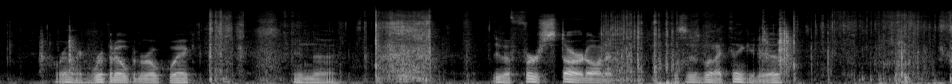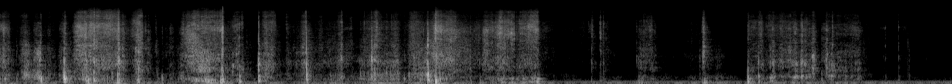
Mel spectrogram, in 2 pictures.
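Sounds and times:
cardboard box tearing: 0:03.5 - 0:04.4, 0:06.0 - 0:07.1, 0:08.0 - 0:15.0, 0:17.0 - 0:18.2.

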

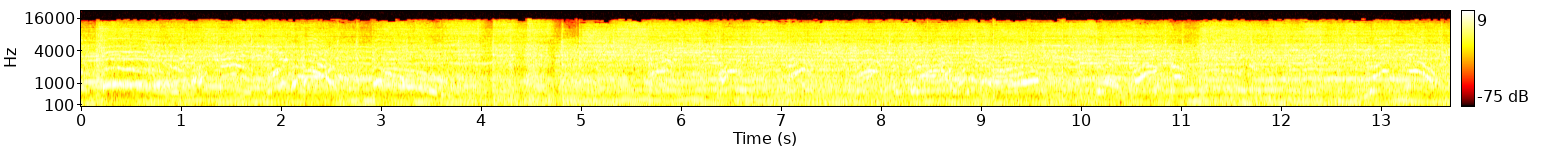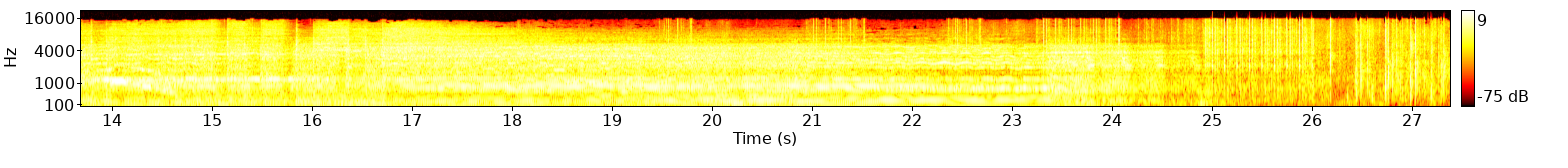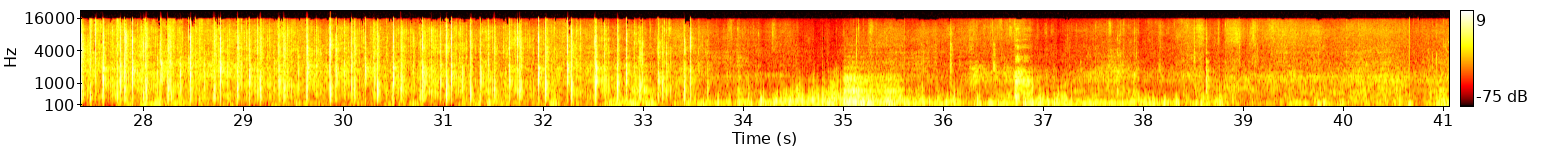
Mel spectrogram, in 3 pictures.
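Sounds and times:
pop song with electric guitar: 0:00.0 - 0:24.6
dense patter of clicks: 0:24.9 - 0:32.1.

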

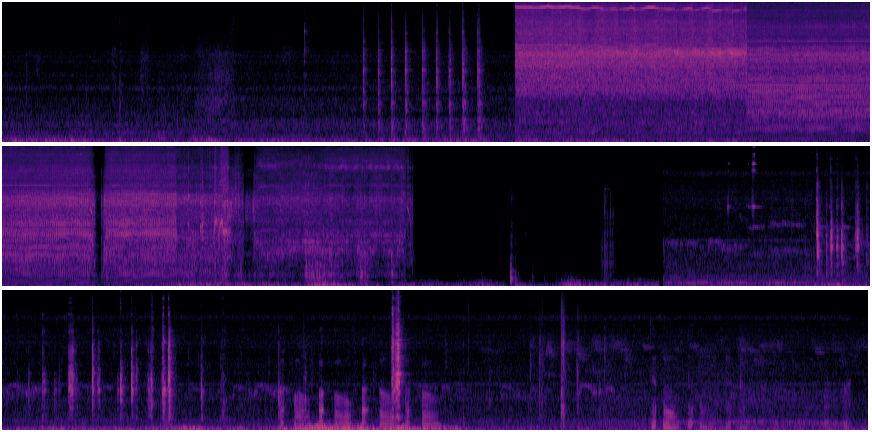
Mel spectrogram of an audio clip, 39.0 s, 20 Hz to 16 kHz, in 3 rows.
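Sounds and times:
welding arc hissing: 0:07.7 - 0:11.2
cordless drill boring metal: 0:07.7 - 0:19.2.

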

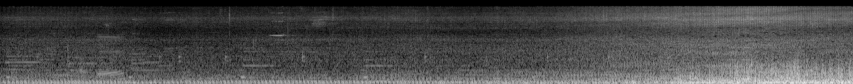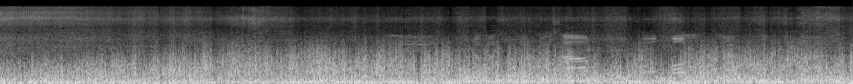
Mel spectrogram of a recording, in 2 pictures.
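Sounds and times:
motorcycle engine running: 0:00.0 - 0:17.0
wind rushing over microphone: 0:04.4 - 0:17.0.

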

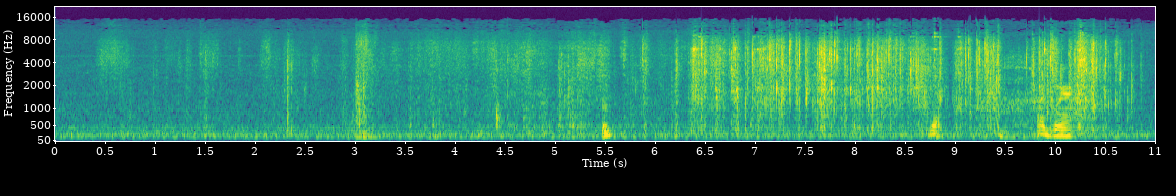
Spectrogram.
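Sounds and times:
plastic bag crinkling: 0:04.9 - 0:11.0.

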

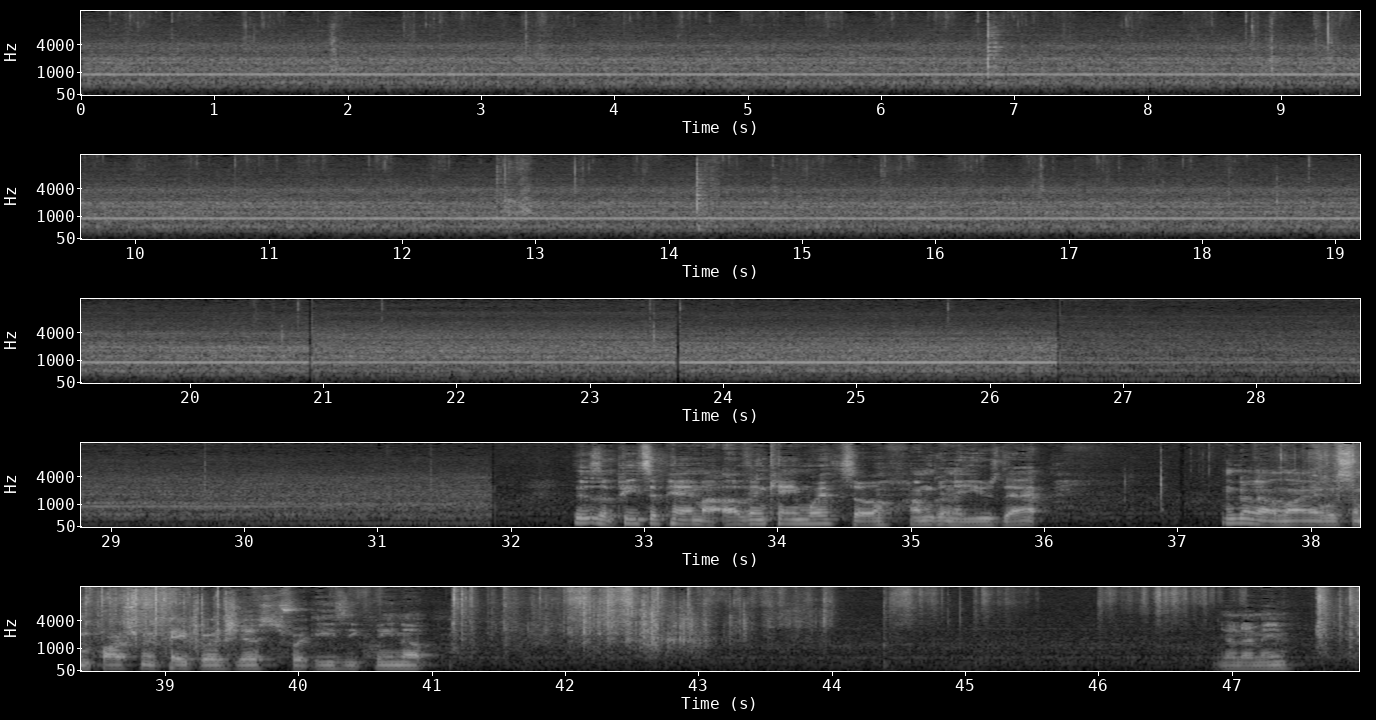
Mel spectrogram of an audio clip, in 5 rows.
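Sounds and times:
induction cooktop whine: 0:00.0 - 0:47.9
spatula scraping a pan: 0:10.8 - 0:17.4.

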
